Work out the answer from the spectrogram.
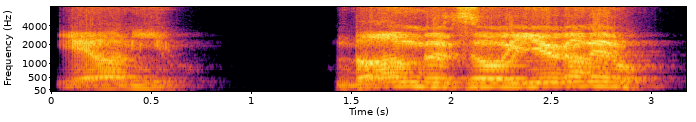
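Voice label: Vox Skill, Japanese; DarkKasel; kingsraid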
